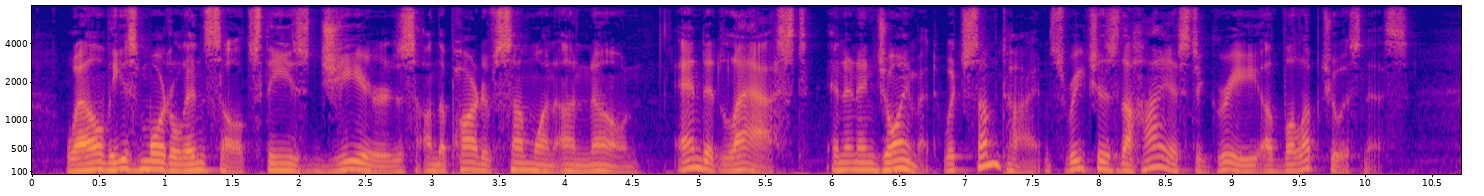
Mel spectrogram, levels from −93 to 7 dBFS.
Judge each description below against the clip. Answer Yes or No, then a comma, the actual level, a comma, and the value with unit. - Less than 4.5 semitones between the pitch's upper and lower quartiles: Yes, average, 3.5 semitones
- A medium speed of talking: Yes, average, 145 wpm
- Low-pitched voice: Yes, low, 120 Hz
